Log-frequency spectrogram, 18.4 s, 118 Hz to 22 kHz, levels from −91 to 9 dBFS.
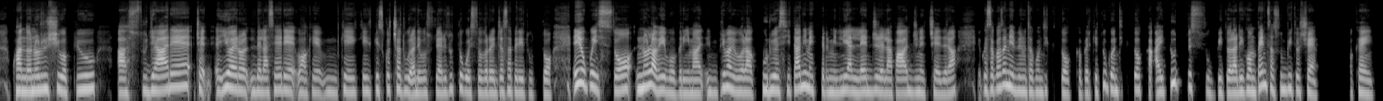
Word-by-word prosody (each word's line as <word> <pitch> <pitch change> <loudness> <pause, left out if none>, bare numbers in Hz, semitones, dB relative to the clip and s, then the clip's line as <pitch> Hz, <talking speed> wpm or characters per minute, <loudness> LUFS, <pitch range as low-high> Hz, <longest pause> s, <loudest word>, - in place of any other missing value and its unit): quando 210 -1 +4
non 210 - +4
riuscivo 225 -2 +2
più 225 +4 +1 0.3
a 190 0 +3
studiare. 220 +6 +3
Cioè, - - -2
ehm, 195 - -5
io 250 +3 +6
ero 215 -4 +4
della 195 0 -1
serie: 215 0 0
"Uà, 190 -1 -1
che, 190 0 -5
mhmm, 190 +3 -7
che 195 0 -4
che 205 -1 -5
che 215 +2 -4
scocciatura, 205 -3 -2
devo 185 0 -2
studiare 190 0 -4
tutto 225 +2 -5
questo, 195 -1 -3
vorrei 190 0 -1
già 200 +2 -4
sapere 195 -2 -3
tutto." 175 -1 -6 0.3
E 255 - +6
io 300 -1 +8
questo 220 -2 +1
non 235 +4 +5
l'avevo 210 -7 +4
prima. 180 0 -1
El 190 0 -6
prima 245 +5 +1
avevo 205 -4 +1
la 190 -2 +1
curiosità 215 +1 0
di 260 +2 +4
mettermi 205 -4 -2
lì 210 +2 0
a - - +4
leggere 200 +1 0
la 185 -1 0
pagina 190 +1 +2
eccetera 180 +1 -3 0.3
e - - -24
questa 220 0 -2
cosa 235 +5 +1
mi 265 -2 +5
è - - 0
venuta 200 -1 -2
con 195 0 -4
TikTok 185 -2 -8
perché 185 +2 -7
tu 275 - -4
con 225 -3 -1
TikTok 215 +2 -6
hai 190 +1 0
tutto 315 +2 +1
e - - -2
subito, 195 -2 -6
la 190 - +5
ricompensa 210 +6 +2
subito 220 +1 -3
c'è, 190 -2 0 0.4
okay, 185 -1 -1
200 Hz, 220 wpm, -23 LUFS, 190-220 Hz, 0.4 s, io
